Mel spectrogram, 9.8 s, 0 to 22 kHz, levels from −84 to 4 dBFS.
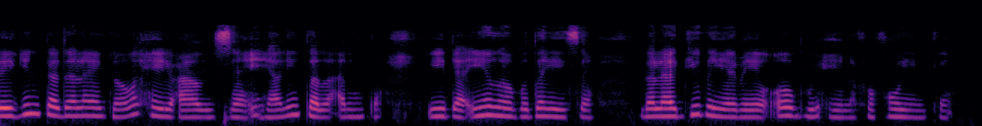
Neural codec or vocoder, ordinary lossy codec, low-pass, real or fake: codec, 24 kHz, 0.9 kbps, WavTokenizer, small release; MP3, 64 kbps; 10.8 kHz; fake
